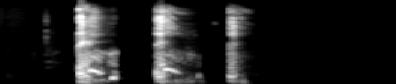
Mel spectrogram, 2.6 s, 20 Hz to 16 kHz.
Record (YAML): three_cough_length: 2.6 s
three_cough_amplitude: 32767
three_cough_signal_mean_std_ratio: 0.32
survey_phase: beta (2021-08-13 to 2022-03-07)
age: 18-44
gender: Female
wearing_mask: 'No'
symptom_none: true
smoker_status: Never smoked
respiratory_condition_asthma: false
respiratory_condition_other: false
recruitment_source: REACT
submission_delay: 3 days
covid_test_result: Negative
covid_test_method: RT-qPCR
